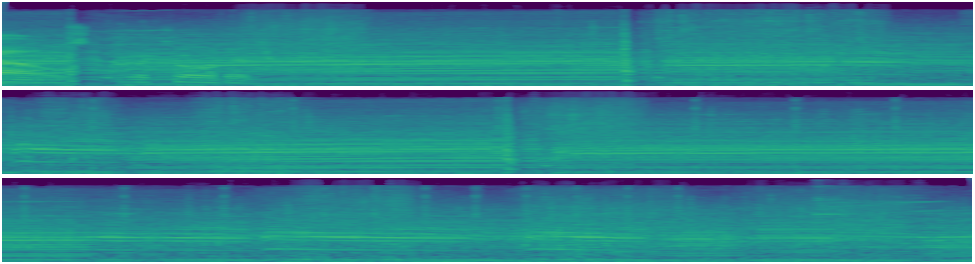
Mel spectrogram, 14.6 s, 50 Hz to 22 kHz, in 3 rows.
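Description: A Bugatti Centodieci race car in Real Racing 3 overtakes with a loud, continuous engine roar that climbs in pitch through repeated gear shifts, with sharp breaks at each change and a faint voice talking underneath.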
